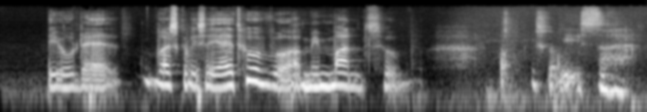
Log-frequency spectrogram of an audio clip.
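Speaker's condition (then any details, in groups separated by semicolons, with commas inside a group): Parkinson's disease; slightly shaky, very clumsy fumbling hands; hands too clumsy for fine ceramic work, makes only small bowls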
